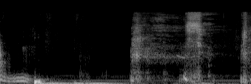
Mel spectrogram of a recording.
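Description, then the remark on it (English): A person vocally imitates a howling dog on the street, starting with a short wavering howl-like cry followed by several breathy, raspy bursts, without any words. “All the dogs on the street are fucking howling. Or there's just the one that goes like this.”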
